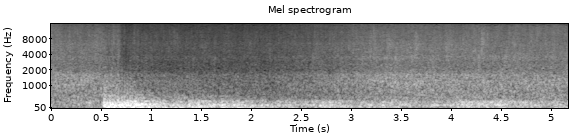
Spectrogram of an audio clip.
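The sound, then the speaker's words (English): Heavy rain pours steadily while a deep, loud thunderclap booms near the start, followed by a continuous rumbling downpour with no voices. “The idea for this special episode was actually born during the rainy season when thunderstorms, unlike I've ever experienced, hit us almost every day and sometimes left the entire place flooded.”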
